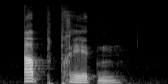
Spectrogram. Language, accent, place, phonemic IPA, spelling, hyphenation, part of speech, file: German, Germany, Berlin, /ˈapˌtʁeːtn̩/, abtreten, ab‧tre‧ten, verb, De-abtreten.ogg
- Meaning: 1. to kick away 2. to wipe off (the soles of one’s shoes) 3. to wear out (one’s shoes) 4. to step away, walk off 5. to resign (one’s job) [with von] 6. to die 7. to relinquish, trade away, cede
